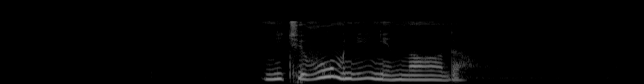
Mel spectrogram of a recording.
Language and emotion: Russian, sad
